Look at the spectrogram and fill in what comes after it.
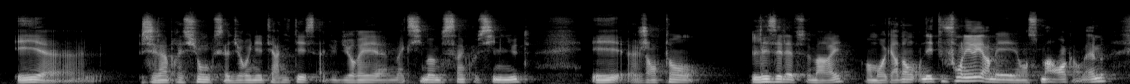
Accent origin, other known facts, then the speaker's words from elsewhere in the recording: Saint-Cloud, Île-de-France, France; J'ai passé mon enfance euh, en banlieue parisienne, euh, Saint-Cloud, euh, qui est plutôt une banlieue chic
